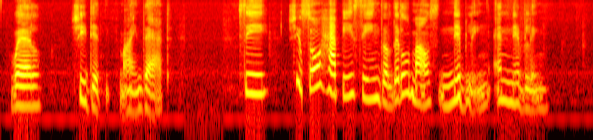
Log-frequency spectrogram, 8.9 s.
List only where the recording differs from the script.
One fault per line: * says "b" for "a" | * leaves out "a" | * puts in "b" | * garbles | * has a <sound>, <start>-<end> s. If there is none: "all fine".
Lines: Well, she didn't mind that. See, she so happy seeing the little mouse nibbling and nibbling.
all fine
